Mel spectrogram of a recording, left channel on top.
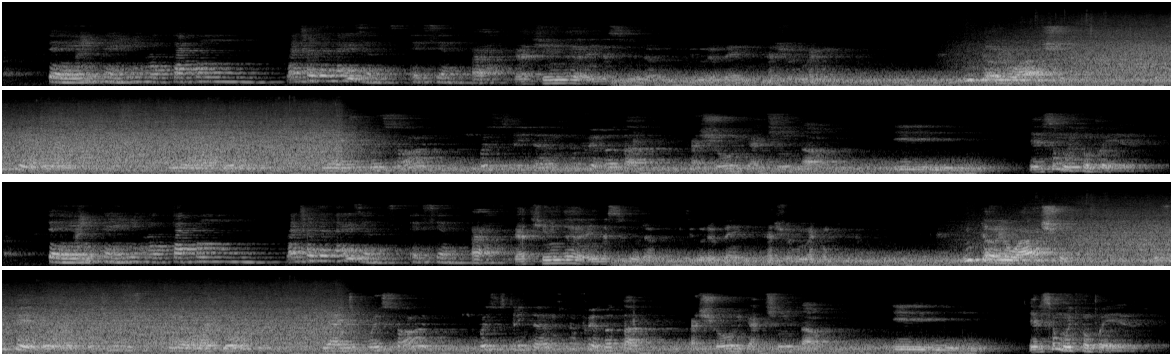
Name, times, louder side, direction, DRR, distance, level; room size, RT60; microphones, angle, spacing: voice 1, 0.5-2.6 2.8-5.0, right 1 dB, 45° right, -1 dB, 0.8 m, -30 dB
voice 2, 4.7-6.6 6.9-8.3 9.6-10.7 11.5-14.4 14.9-16.0 16.3-18.1 18.6-19.9 20.6-21.6 22.0-23.1, right 3 dB, 70° right, 4 dB, 0.4 m, -27 dB
sound 1, 6.1-21.4, right 1 dB, 10° right, 0.8 m, -33 dB
sound 2, 9.5-15.1, left 2 dB, 15° left, 0.3 m, -29 dB
6.0 x 3.0 x 2.6 m, 1.3 s
head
